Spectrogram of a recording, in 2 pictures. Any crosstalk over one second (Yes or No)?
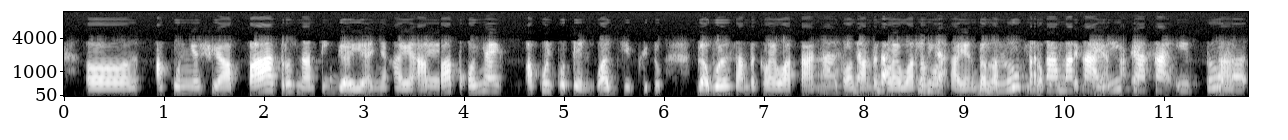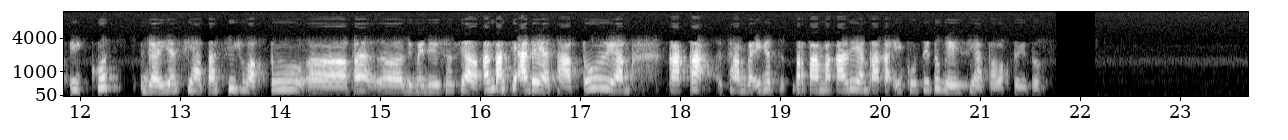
Yes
